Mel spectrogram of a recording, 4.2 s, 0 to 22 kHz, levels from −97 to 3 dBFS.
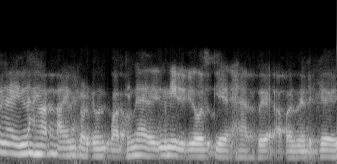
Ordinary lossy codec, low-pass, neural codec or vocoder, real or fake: Opus, 16 kbps; 7.2 kHz; codec, 16 kHz, 1 kbps, FreqCodec, larger model; fake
